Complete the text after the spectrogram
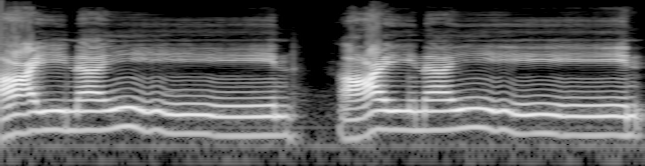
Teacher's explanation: আইনাইন আইনাইন, এখানে 3 আলিফ টেনে পড়তে হবে।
